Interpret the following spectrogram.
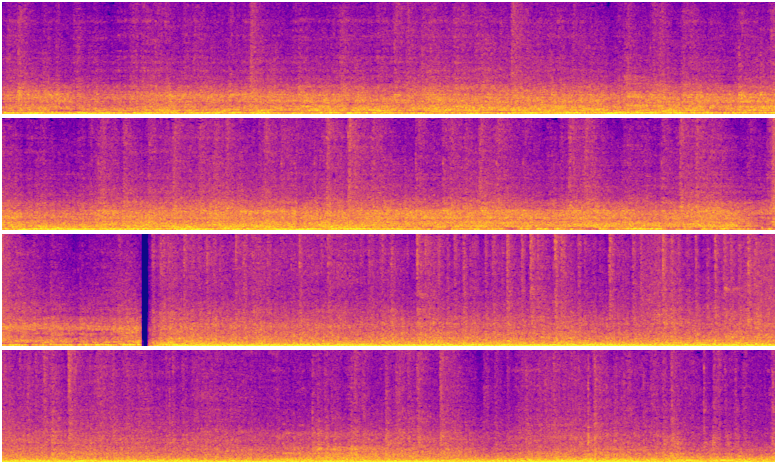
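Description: Freight boxcar rolling at speed, heard from inside with the door open: a steady loud rumble of wheels on the rails. The sound breaks off for an instant about halfway through and comes back a little louder.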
